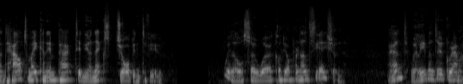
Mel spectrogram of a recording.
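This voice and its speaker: Upbeat in tone, this voice moves at a fairly slow pace with vocal fry, very wide pitch swings, and long, frequent pauses. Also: man, medium pitch for a man. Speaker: English teacher. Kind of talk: promotional talk to camera. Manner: friendly, upbeat.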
